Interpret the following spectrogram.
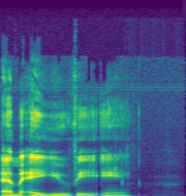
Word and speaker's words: mauve: M-A-U-V-E. M-A-U-V-E. I pronounce that mauve. Mauve? Mauve. It's like, tomato.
